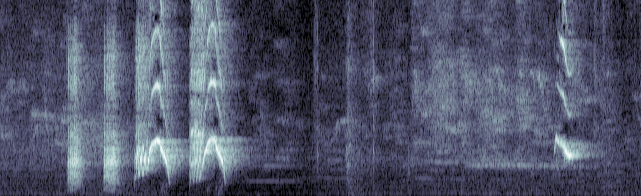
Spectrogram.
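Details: Javan myna, a tame bird, giving two short harsh notes, two arched squawks, then after a quiet gap one more sharp squawk with a short downward tail.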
